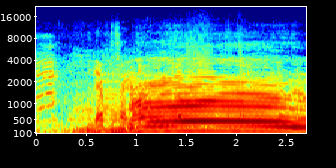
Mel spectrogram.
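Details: A Girlendo cow at a cow farm in Pakistan gives one long, loud, steady moo that swells in its first second and holds an even tone to the end, after men talk in Urdu about the animals for sale.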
